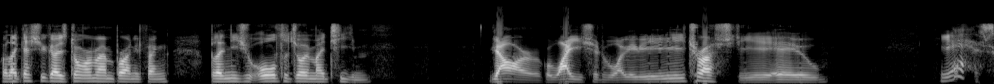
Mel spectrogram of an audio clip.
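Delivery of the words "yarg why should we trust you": slow pirate voice with drawn-out "we". Voicing Foxy asking why they should trust him: Foxy pirate voice. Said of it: "good question, Foxy".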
